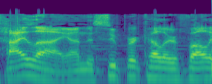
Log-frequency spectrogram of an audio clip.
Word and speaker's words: jai alai: say it I oh yeah it's highi on the supercolor Vol X anyone feel like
